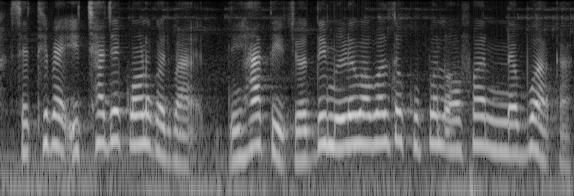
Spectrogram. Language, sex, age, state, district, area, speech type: Odia, female, 30-45, Odisha, Koraput, urban, spontaneous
